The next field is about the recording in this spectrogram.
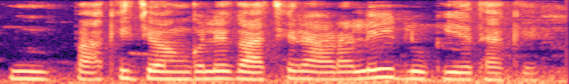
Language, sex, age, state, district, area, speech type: Bengali, female, 60+, West Bengal, Uttar Dinajpur, urban, spontaneous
